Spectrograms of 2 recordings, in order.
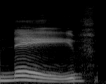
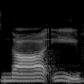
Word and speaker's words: naive: So the 2 dots symbolize that instead of knave, it's naive. Like you're supposed to separate the sounds into 2 separate syllables.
